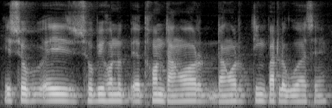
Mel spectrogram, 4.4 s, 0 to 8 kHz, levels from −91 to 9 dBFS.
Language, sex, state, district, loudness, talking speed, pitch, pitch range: Assamese, male, Assam, Kamrup Metropolitan, -17 LUFS, 135 wpm, 130 Hz, 125-135 Hz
